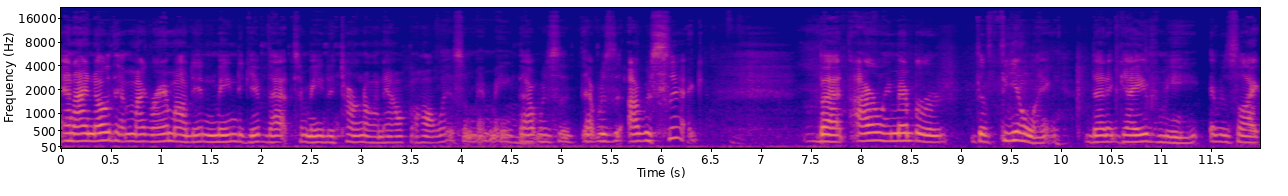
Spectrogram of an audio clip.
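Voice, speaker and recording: Her pitch medium and her intonation fairly even, a woman speaks at a moderate pace. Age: 60s. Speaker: recovering alcoholic sharing her story. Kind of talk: testimony. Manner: halting, with many fillers.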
